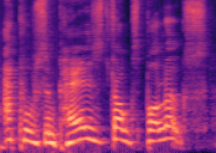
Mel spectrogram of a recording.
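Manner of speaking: high-pitched, put-on caricature of slang; mock Cockney slang. Mocking unrealistic British rhyming slang.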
